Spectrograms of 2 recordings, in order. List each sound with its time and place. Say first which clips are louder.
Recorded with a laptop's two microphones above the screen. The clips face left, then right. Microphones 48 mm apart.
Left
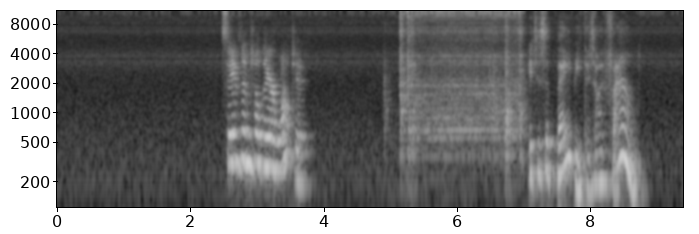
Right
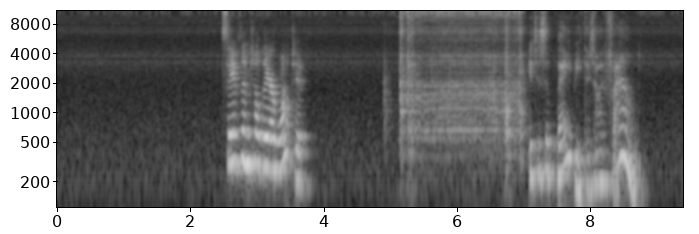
2.5 s a woman speaking: right 1 dB; 40° right (ahead or behind), 2 m
4.9 s a camera shutter: right 2 dB; 40° right (ahead or behind), 3 m
7.1 s a man speaking: left 1 dB; 15° left (ahead or behind), 0.8 m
